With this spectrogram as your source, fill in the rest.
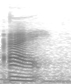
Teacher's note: I is low falling tone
